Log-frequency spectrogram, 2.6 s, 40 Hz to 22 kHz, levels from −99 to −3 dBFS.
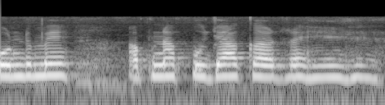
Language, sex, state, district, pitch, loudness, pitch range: Hindi, female, Odisha, Malkangiri, 225 Hz, -16 LUFS, 215-225 Hz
